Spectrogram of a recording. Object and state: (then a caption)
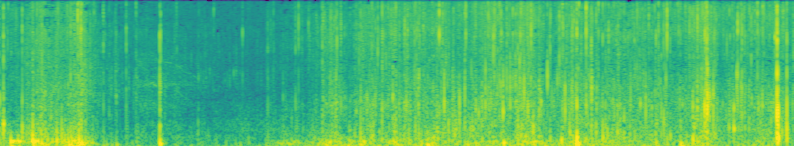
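Plastic cling wrap crinkled over a microphone. A microphone wrapped in clear plastic cling film is cupped in both hands while fingers squeeze and crinkle the wrap. This produces close, muffled, low-heavy crinkling and rustling with sharp crackling snaps. A quieter lull comes before the steady crinkling resumes.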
